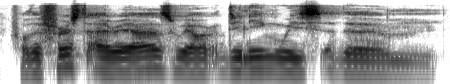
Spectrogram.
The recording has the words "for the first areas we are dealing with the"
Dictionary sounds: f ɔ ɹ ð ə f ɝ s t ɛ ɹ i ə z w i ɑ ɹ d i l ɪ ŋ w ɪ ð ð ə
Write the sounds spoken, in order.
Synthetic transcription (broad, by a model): f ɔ ɹ ð ə f ɝ s t ɛ ɹ i ə z w i ɑ ɹ d i l ɪ ŋ w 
